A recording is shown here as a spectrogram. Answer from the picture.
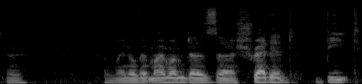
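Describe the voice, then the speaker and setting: A man's very deep, low pitch with a Canadian accent at a moderate pace. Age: 30s. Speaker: outdoors vlogger. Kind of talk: casual vlog monologue. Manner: halting, many fillers.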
